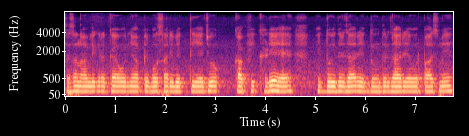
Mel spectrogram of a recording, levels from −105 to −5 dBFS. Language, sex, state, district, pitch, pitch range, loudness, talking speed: Hindi, male, Rajasthan, Bikaner, 130 Hz, 130-135 Hz, -16 LUFS, 240 wpm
